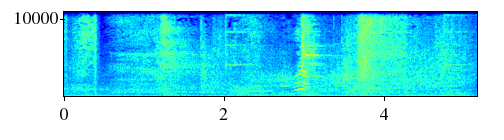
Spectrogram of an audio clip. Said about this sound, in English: Hit you with a couple of fire spells here.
